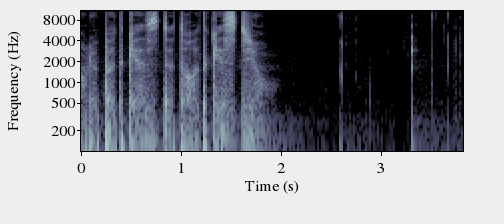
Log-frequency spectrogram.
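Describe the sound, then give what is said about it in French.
Mouth noises: a rapid flurry of wet clicks, smacks and breathy hisses for about two seconds, then quiet with a few scattered faint clicks. “Ah non, pas les bruits de bouche, je t'en supplie.”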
